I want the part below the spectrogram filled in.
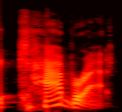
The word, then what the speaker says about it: Qabbrat: It is called a Cabrat. It's spelled Q-A-B-B-R-A-T.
